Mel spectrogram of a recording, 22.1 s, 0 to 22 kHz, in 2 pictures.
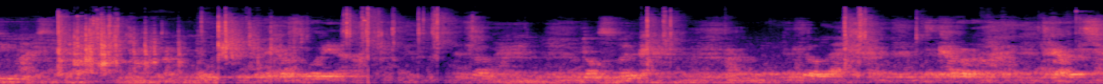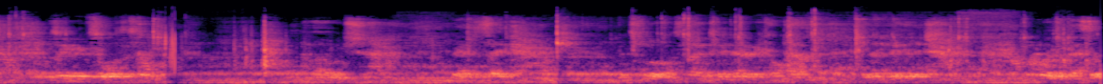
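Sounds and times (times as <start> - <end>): man talking: 0.0 - 1.3, 2.1 - 3.9, 4.5 - 13.0, 14.1 - 22.0
hand tools clicking on metal: 17.4 - 20.0.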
